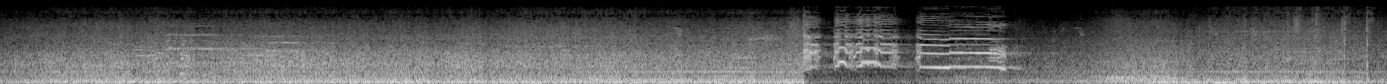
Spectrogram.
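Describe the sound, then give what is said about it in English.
A rooster crows once, loud, in a strained, rising cock-a-doodle-doo lasting about two seconds over steady background noise like traffic. “Can you eat a rooster?”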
